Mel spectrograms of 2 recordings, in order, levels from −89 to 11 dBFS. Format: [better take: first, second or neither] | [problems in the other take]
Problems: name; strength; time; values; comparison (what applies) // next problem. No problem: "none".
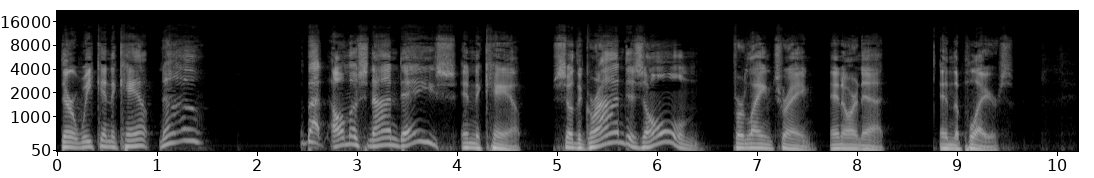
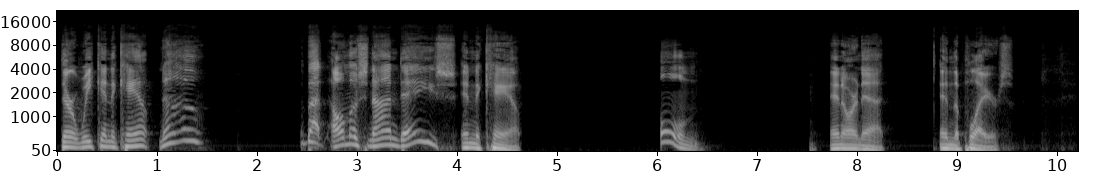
first | audio cutting out; at 4.5 s for 1.5 s and at 6.5 s for 1 s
